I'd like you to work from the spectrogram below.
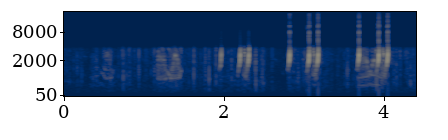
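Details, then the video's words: Common quail giving crisp triple-note calls in the second half. Before them come softer rasping, chattering bird sounds and a mild background murmur. "Batair Ki Awaz New Quail sounds 2019"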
